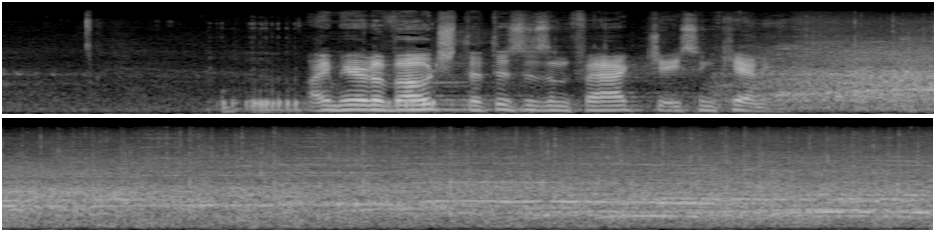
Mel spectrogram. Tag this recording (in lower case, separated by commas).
man speaking, speech, narration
